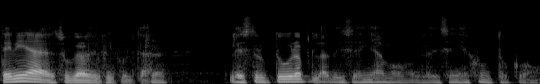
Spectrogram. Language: Spanish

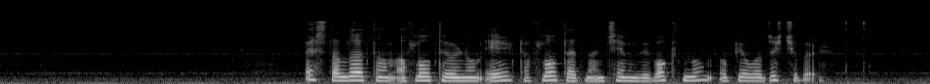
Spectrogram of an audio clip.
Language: Faroese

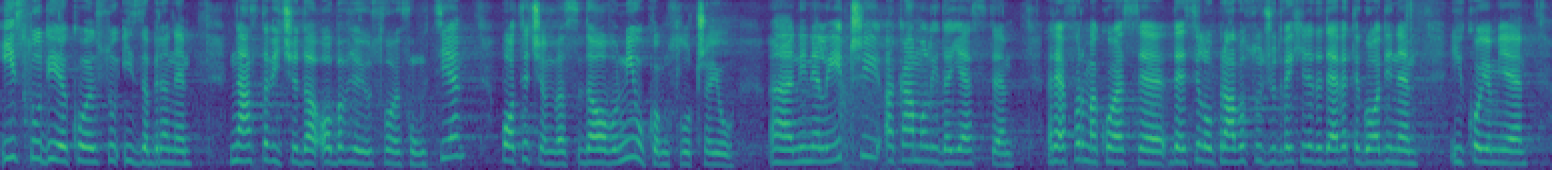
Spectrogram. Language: Serbian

